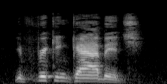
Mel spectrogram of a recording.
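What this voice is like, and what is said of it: Put-on Boston accent. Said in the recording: “with a Boston accent”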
